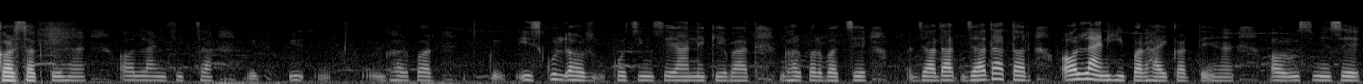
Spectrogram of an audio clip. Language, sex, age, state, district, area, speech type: Hindi, female, 30-45, Bihar, Vaishali, urban, spontaneous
